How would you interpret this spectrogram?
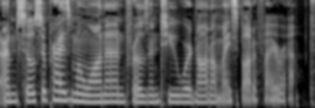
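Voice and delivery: plain

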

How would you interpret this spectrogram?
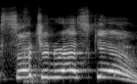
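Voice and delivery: very high, urgent, alarmed yell. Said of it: "as Duncan yells".

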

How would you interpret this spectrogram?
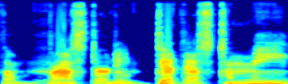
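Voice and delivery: through gritted, clenched teeth. Carson speaks after being told to see no other physician, through gritted teeth. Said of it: "Carson spoke through gritted teeth".

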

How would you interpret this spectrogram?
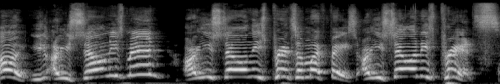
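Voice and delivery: loud, very high-pitched hollering yell. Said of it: "he's so loud".

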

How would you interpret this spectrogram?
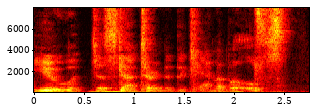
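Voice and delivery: slow, hushed, whispered villainous gloating voice. Picturing the judged cook scowling at the diners: imitating a villainous gloat. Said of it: "he's got that little villainous scowl on his face".

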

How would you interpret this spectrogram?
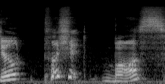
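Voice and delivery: through clenched teeth. Recapping the season, the speaker retells Chris's reply to his boss through gritted teeth. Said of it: "just like through his teeth is just like".

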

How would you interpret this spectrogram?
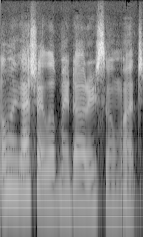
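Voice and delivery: imitated crying voice. Joking about a quinceañera speech, imitating a crying mom. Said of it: "the mom's, like, crying".

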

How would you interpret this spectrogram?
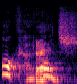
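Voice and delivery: put-on swooping, sing-song accent of a sweet old lady. Recalling Courage the Cowardly Dog, praising Courage in a Muriel accent impression. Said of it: "Did she really have that accent?".

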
